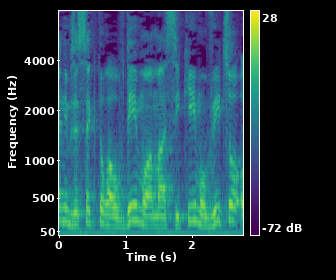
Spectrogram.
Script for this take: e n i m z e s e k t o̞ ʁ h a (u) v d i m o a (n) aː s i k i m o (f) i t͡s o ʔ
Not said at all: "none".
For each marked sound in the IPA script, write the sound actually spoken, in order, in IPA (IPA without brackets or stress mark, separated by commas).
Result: o, m, v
